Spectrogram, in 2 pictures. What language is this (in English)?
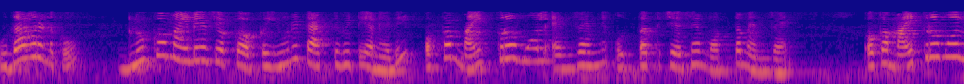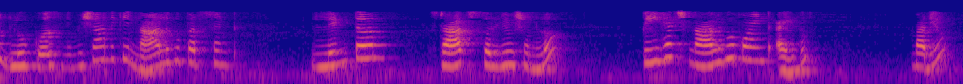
Telugu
